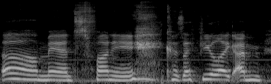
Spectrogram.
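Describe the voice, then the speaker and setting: A woman's voice: medium pitch, fairly even intonation, measured pace, soft background music. A woman hosting a game playthrough, reading the story aloud with chatty, giggly asides. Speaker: let's play host. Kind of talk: reading a visual novel aloud with commentary.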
